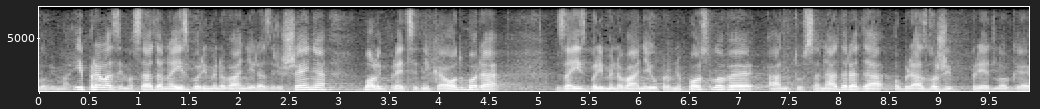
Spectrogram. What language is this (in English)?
Croatian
